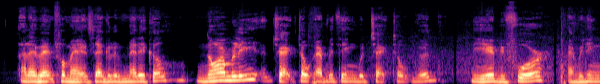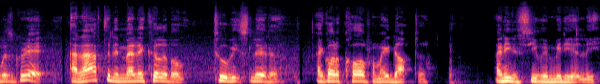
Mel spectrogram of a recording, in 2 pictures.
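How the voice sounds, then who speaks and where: A man with a fairly high pitch talks at a very fast pace, his voice somewhat breathy and his pitch variation ordinary. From Barbados. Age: 60s. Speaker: cancer survivor, retired executive. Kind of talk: interview testimony. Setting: in person, Barbados.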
